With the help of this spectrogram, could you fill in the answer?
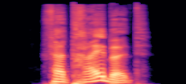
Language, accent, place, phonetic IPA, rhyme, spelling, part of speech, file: German, Germany, Berlin, [fɛɐ̯ˈtʁaɪ̯bət], -aɪ̯bət, vertreibet, verb, De-vertreibet.ogg
- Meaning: second-person plural subjunctive I of vertreiben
